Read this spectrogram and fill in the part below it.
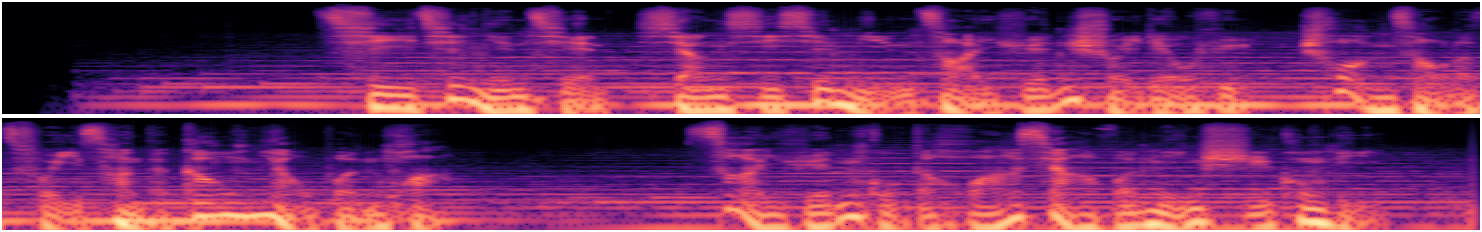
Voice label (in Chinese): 男 讲述类文化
